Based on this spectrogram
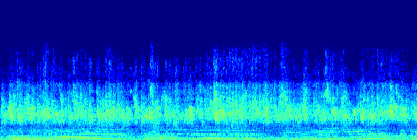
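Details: Wild Eurasian tree sparrows gathered in a tree at roosting time, ceaseless high chirps from many birds over sustained, gently wavering lower tones.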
